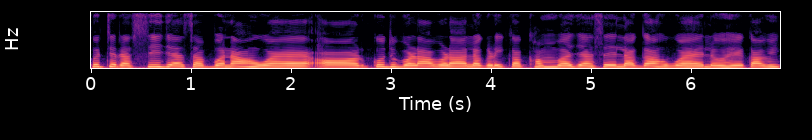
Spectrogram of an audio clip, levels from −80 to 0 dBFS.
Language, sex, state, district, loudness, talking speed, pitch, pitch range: Hindi, female, Bihar, Muzaffarpur, -16 LUFS, 165 wpm, 245 Hz, 235-255 Hz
